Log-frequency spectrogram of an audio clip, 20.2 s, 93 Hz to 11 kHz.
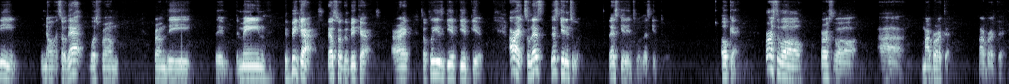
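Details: Post-stroke aphasia in a male, stroke on 7/14/22, recorded about a year later during ongoing recovery; word-finding difficulty with fillers and restarts.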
